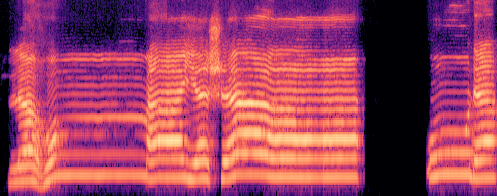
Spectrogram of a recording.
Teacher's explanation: میم ساکن کے بعد دوسری میم آ جائے تو وہاں پر ادغام کرتے ہیں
